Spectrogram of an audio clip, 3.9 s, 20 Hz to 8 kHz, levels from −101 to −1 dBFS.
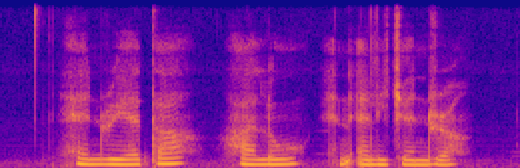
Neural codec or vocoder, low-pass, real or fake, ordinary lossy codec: none; none; real; none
